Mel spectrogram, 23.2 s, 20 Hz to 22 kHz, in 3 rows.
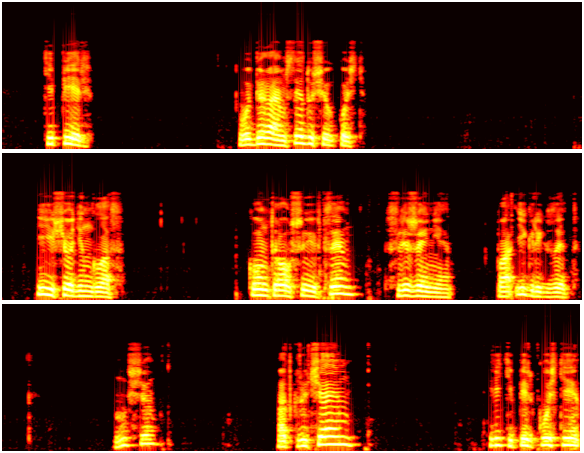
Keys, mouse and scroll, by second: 2.9-5.7 drag, 8.1-10.4 shift+drag, 12.0 ctrl+shift+c, 14.7 click, 15.3 click, 17.9 middle click, 19.5 click, 20.5-21.8 middle drag, 22.0 shift+middle click.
